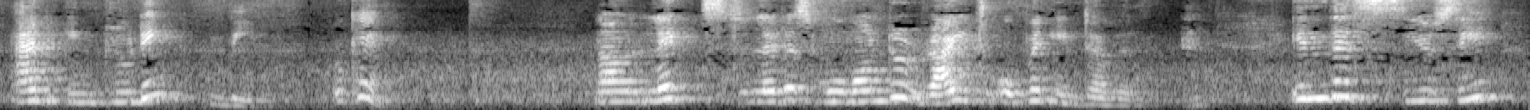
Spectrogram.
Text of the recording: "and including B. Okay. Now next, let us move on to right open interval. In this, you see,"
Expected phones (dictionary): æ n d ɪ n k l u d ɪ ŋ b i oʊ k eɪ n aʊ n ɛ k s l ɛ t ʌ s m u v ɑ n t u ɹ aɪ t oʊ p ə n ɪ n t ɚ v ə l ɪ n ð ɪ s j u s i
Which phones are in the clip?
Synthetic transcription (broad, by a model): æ n d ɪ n k l u d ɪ ŋ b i oʊ k eɪ n aʊ l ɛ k s l ɛ t ʌ s m u v ɑ n t u ɹ aɪ t oʊ p ə n ɪ n t ɚ v ə l ɪ n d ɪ s j u s i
